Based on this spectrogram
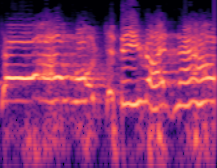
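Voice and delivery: high, loud, drawn-out retold cry; slow impassioned shout; desperate cry. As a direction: cry out slowly and fervently as the dying woman. Dying woman's desperate answer retold.

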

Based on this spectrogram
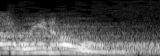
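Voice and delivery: usual speaking voice

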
